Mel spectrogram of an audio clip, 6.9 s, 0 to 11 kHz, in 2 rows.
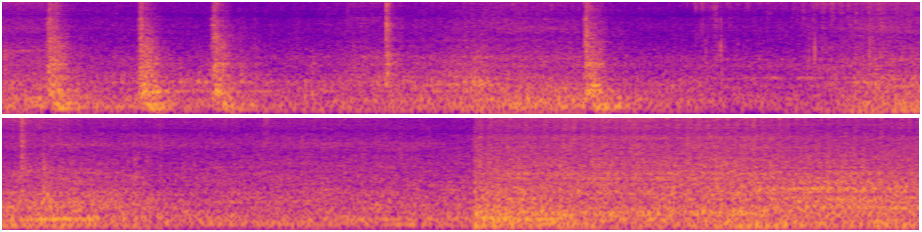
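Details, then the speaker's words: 1998/2003 Chevy S-10 with no or intermittent 4WD: sharp snaps and pops creeping through a tight turn in four-high, then steady drive noise; mechanic suspects the front axle, S-10 actuator issues known. Cause not confirmed. "Uh, like I say, with that snapping sound, it really sounded to me like the front axle."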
